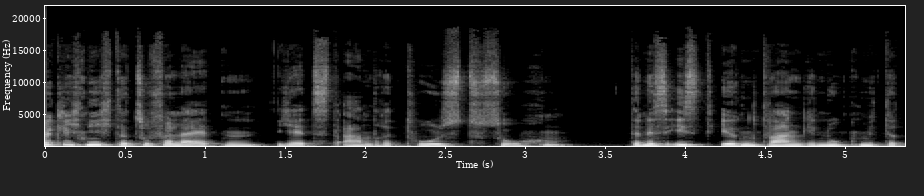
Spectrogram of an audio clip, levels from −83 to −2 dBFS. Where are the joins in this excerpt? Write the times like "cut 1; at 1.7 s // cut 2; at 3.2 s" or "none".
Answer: none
